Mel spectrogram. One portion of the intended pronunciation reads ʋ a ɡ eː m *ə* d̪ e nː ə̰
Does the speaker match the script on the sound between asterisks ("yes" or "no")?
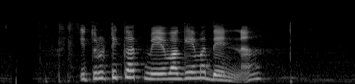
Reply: yes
